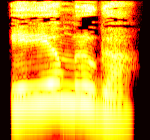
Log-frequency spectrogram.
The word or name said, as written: ಎಯ್ಯಮೃಗ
